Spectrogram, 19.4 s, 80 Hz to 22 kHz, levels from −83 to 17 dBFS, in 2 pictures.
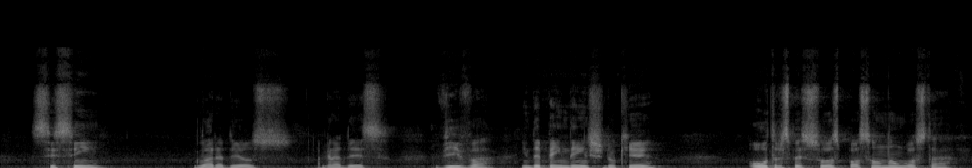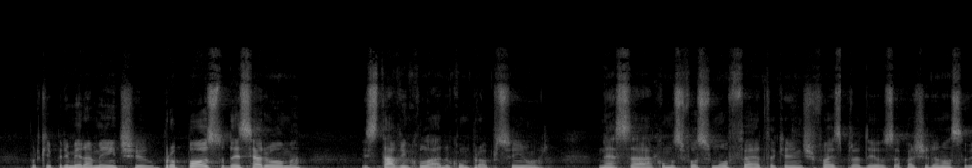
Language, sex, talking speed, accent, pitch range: Portuguese, male, 135 wpm, Brazilian, 125-165 Hz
